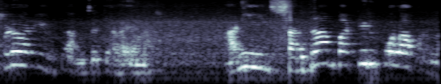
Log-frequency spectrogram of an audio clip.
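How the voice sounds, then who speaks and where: A man's extremely high voice, fairly even in intonation, with light background noise. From Maharashtra. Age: 80s+. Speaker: freedom fighter. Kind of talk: interview. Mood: bitter about post-independence politics. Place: home room. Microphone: lapel.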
